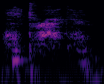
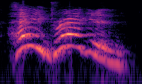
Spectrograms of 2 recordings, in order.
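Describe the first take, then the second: First: It is whispered very softly. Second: It is shouted very loudly.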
